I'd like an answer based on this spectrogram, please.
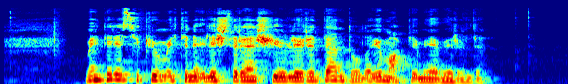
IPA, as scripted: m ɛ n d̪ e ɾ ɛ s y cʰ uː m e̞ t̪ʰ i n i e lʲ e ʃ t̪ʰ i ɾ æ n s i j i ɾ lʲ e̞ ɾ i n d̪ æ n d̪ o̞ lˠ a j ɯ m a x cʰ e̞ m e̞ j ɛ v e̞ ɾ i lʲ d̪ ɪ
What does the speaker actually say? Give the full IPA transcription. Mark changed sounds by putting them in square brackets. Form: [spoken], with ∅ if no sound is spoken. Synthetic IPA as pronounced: m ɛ n d̪ e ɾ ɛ s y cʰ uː m e̞ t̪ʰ i n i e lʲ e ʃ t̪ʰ i ɾ æ n [ʃ] i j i ɾ lʲ e̞ ɾ i n d̪ æ n d̪ o̞ lˠ a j ɯ m a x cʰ e̞ m e̞ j ɛ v e̞ ɾ i lʲ d̪ ɪ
